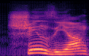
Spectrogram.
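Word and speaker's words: Xinjiang: इस देश China country में एक प्रांत है जिसका नाम है शिनजियांग, जिसका नाम है, ये नाम है, स्पेलिंग देखिए, जिनजियांग बोले या शिनजियांग, शिनजियांग प्रांत, जो कि भारत के जम्मू कश्मीर वाले हिस्से से भी लगता है।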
